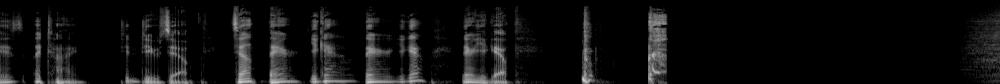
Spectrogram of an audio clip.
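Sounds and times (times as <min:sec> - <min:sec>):
speech: 0:00.1 - 0:06.0
person coughing: 0:05.8 - 0:06.8.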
